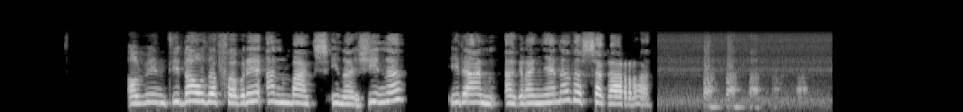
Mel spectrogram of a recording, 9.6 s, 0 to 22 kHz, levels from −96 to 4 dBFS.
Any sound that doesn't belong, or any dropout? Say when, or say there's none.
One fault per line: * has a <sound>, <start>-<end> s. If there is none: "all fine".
* has a laugh, 7.0-8.1 s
